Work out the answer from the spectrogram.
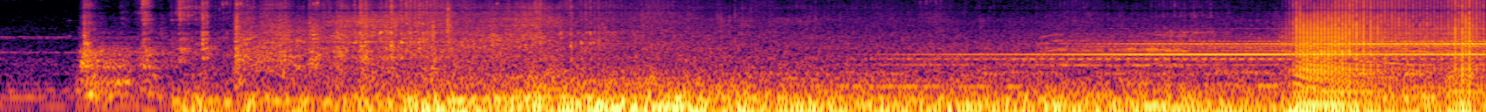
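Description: A car engine running hard, starting abruptly a moment in and growing louder, with a further jump in loudness and a steady whine about six and a half seconds in.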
